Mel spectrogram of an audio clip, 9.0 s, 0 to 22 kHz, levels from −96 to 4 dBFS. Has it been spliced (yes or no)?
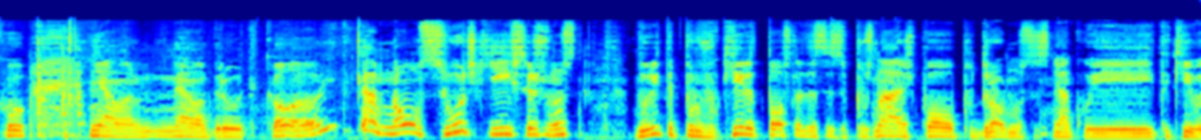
yes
